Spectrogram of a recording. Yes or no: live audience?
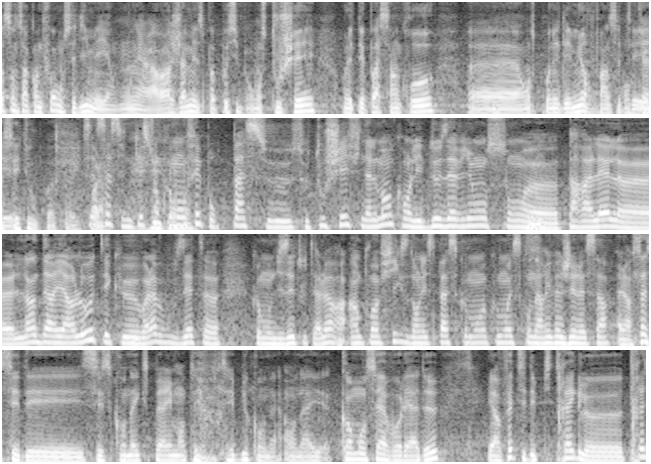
yes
